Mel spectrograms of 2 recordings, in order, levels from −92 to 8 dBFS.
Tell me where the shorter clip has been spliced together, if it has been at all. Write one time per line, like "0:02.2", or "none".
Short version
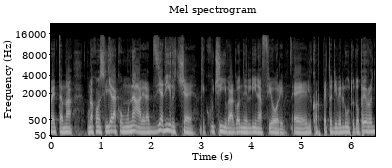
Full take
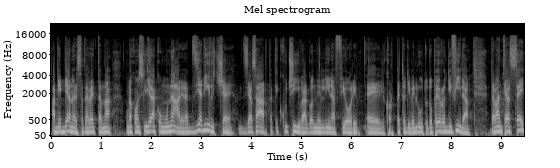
0:03.0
